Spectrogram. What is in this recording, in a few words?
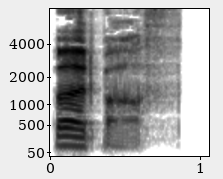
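"birdbath", British English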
